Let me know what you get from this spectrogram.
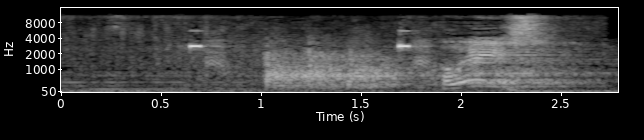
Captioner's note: knocking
